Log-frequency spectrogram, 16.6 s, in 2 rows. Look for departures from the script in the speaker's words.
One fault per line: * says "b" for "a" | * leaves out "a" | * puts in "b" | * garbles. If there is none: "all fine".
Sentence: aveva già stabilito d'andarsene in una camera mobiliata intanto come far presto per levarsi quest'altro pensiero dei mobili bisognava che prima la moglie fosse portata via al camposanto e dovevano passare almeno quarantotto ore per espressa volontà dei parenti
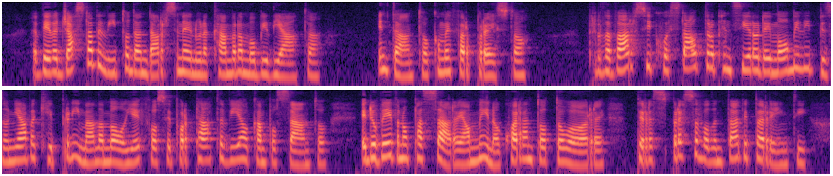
all fine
